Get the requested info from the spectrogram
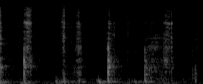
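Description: A wooden spoon stirring and scraping diced shallots around a nonstick skillet as they sauté: a quick, irregular run of soft scrapes and taps.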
